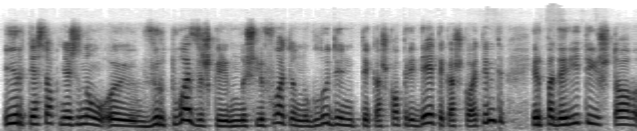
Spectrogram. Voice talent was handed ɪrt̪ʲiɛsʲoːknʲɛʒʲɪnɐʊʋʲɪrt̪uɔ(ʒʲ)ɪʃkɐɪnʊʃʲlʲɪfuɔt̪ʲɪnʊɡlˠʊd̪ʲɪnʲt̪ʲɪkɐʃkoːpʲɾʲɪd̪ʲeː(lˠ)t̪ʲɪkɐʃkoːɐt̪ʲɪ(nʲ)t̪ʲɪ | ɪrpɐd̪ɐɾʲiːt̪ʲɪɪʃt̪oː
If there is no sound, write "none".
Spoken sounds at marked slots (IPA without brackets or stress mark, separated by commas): zʲ, none, mʲ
